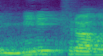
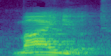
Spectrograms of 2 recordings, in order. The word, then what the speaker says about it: minute: 그럼 뭐랑 비슷하냐면 이게 minute라고 읽지 않고 뭐라고 읽니? minute.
